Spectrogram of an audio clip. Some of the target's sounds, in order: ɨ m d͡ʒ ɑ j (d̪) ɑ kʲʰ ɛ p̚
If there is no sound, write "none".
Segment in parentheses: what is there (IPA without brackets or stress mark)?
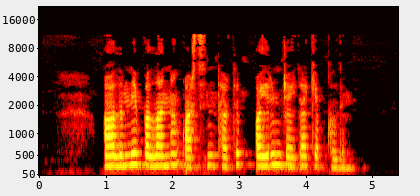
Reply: d̪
